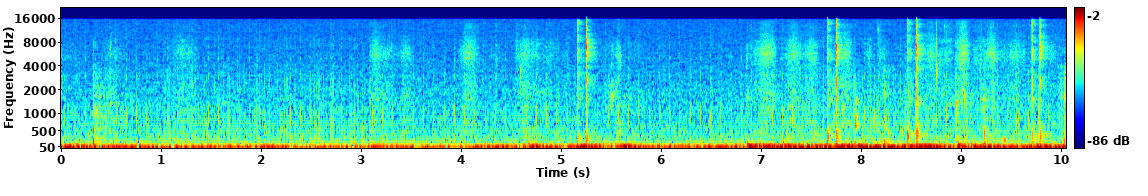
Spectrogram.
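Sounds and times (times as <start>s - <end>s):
steady low hum: 0.0s - 10.0s
computer clicks: 5.1s - 5.4s, 7.6s - 8.8s, 9.6s - 10.0s.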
